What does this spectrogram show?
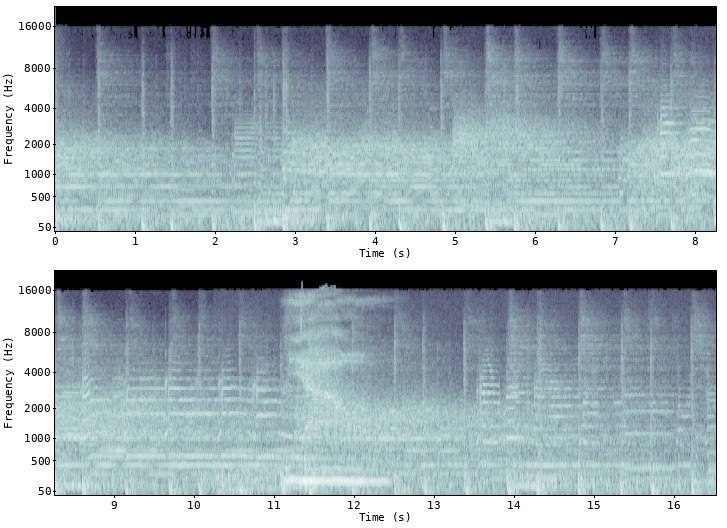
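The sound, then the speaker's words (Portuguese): A cover version of the children's song "Atirei o Pau no Gato" plays steadily at moderate volume, with dense layered instruments and sustained tones, a brief sweeping high-pitched glide rising out of the mix partway through. “Vamos agora à sua polêmica versão de Atirei o Pau no Gato, que já estamos ouvindo de fundo.”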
